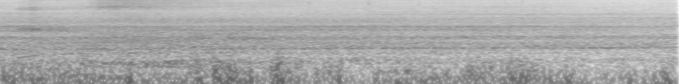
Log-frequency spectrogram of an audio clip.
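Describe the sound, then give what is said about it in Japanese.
Heavy rumble of a train running on another rail line, a steady, dense roar that holds at an even level from start to finish. “また別の線の電車が走っております。”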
